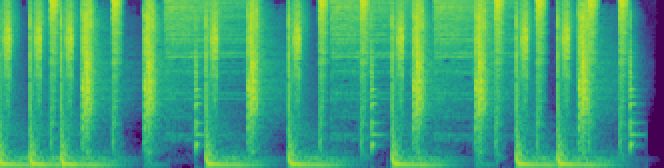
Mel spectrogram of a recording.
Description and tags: experimented on dubstep/grime drum loops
